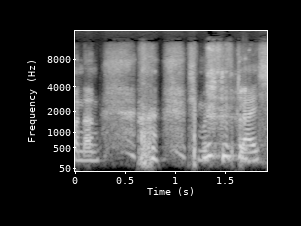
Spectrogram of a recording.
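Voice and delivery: laughing through the words.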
